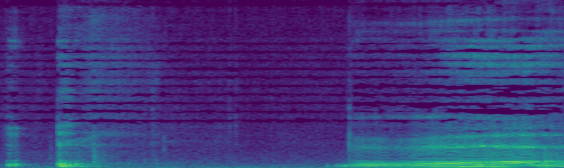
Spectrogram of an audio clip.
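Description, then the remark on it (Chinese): Someone imitates a bear speaking bear language: after two short rough bursts and a pause, a long, low, wavering voiced rumble swells and holds for about two seconds. “但确实听不出来熊语里面的粗鲁是什么意思。”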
